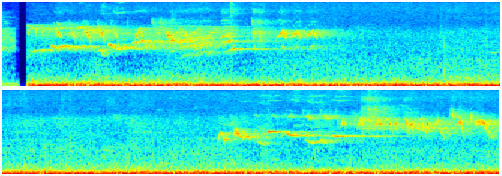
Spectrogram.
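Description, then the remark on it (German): A blackbird sings two separate fluting, warbling phrases in a forest, one near the start and another near the end, over a steady low rumble of outdoor background noise. “Habe dort einen ähm, wunderbaren Vogel, einen Amsel, Gruß aufgenommen”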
